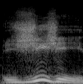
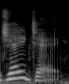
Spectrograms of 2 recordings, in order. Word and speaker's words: Xi: On FR, you pronounce G like J and J like G. She may very well be JJ in America, but in France she is Xi.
